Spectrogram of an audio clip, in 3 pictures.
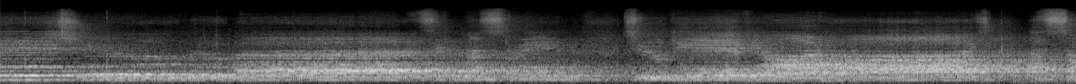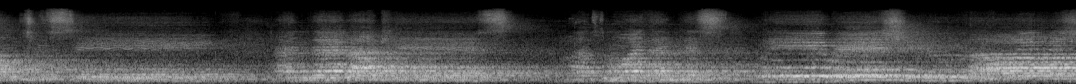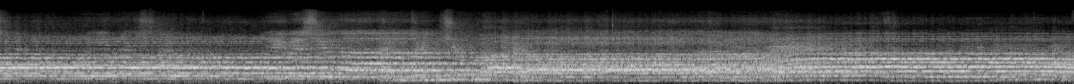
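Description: Mixed choir of young men and women singing in sustained harmony, several held notes at once. Phrases swell and ease off every few seconds, then the sound grows fuller and stays steady over the last third.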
